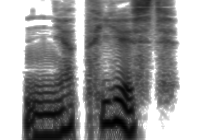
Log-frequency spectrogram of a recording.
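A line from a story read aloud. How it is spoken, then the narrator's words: Quiet. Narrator (Russian): тихо ответила она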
